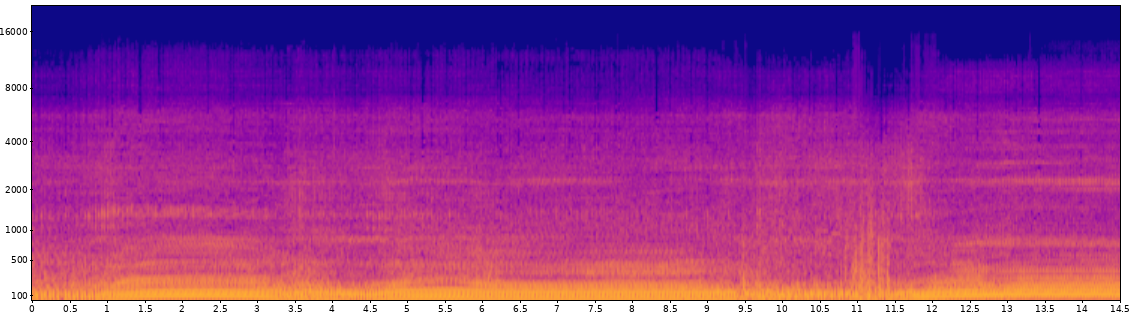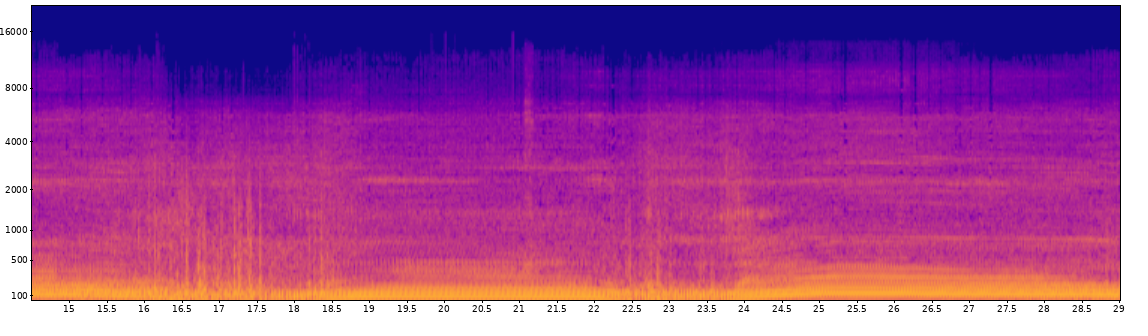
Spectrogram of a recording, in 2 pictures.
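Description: Large touring motorcycle's engine running in first gear at walking-to-jogging pace through tight turns. The engine note rises and falls every few seconds as the rider works the throttle and the clutch friction zone, heard close up from the rider's helmet.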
